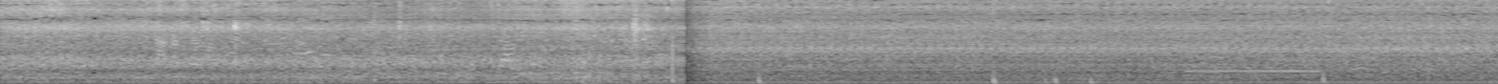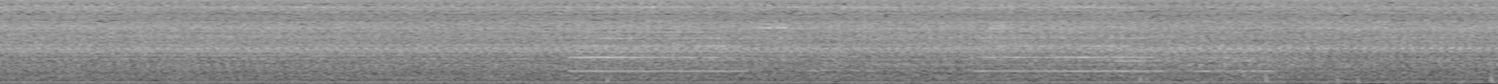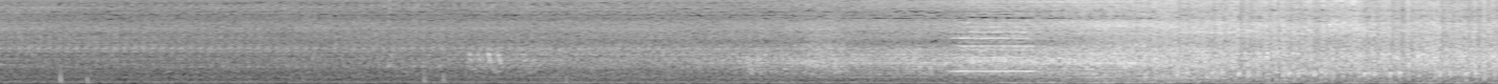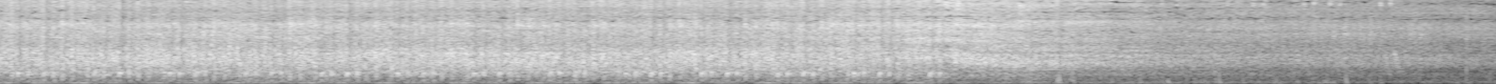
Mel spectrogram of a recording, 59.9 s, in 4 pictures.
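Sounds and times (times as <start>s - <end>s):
distant locomotive rumble: 0.0s - 59.9s
faint locomotive horn: 11.7s - 13.9s, 20.6s - 28.3s, 39.4s - 41.8s
electric train rushing past: 33.9s - 59.9s.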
